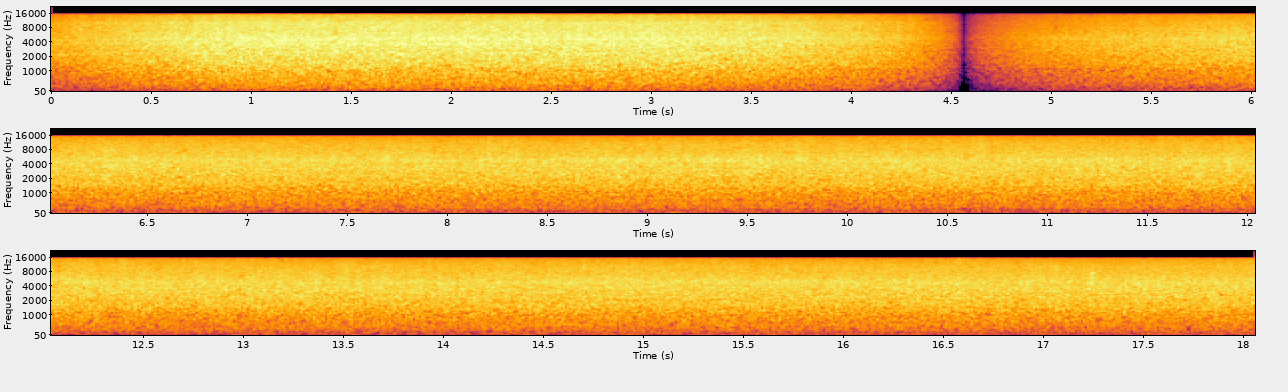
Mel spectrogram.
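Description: Heavy tropical rain pouring down, a steady hiss, with water streaming off the edge of a roof. The sound cuts out for a moment about four and a half seconds in, then goes on a little quieter.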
